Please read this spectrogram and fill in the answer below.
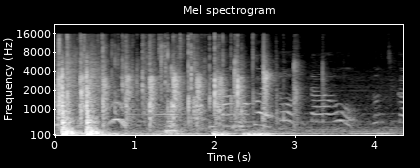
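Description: A live rock band ends a song with a last loud chord and drum hits in the first half-second, and the sound dies away. Scattered audience clapping and a few voices follow over a low steady hum.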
